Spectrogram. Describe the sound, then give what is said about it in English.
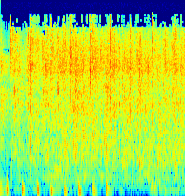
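A crowd applauds steadily after a presentation, dense overlapping claps at a fairly loud level, with no voices speaking over them. “And I mean, we can thank you for the presentation. Give you a big applause.”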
